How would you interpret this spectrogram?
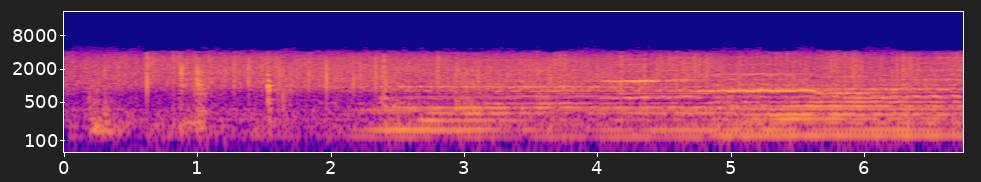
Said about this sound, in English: It's raining awfully hard.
